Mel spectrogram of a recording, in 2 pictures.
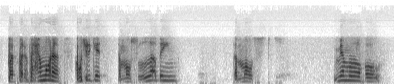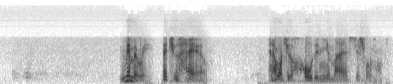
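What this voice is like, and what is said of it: Scratchy, hoarse voice. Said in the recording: “My voice is a little scratchy tonight.”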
